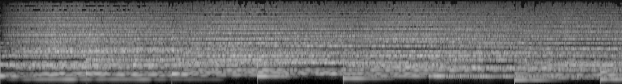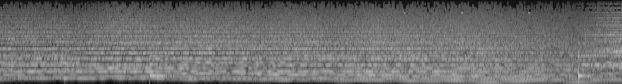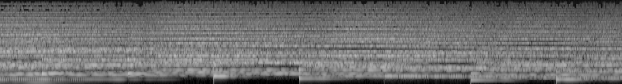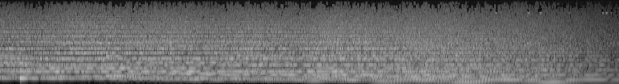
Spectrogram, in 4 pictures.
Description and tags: Pour Merlin le lapin
strings, sad, chill, ambient, rabbit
